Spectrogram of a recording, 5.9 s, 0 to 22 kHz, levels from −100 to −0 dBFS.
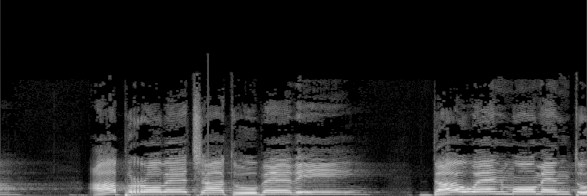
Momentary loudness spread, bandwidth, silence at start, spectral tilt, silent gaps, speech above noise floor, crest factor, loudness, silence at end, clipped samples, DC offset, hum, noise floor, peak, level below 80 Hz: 9 LU; 13 kHz; 0 s; -4.5 dB/octave; none; 38 dB; 16 dB; -20 LUFS; 0 s; under 0.1%; under 0.1%; none; -58 dBFS; -6 dBFS; -56 dBFS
